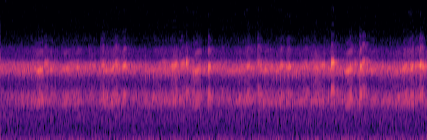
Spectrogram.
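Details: Spring wetland frogs in a live, unlooped recording: a thick chorus of rapid croaking trills stacked in two bright steady tones, with individual louder pulses popping out every fraction of a second above the constant mass of calling.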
